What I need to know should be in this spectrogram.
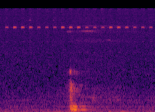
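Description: A menu button clicks once with a short sharp tap.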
